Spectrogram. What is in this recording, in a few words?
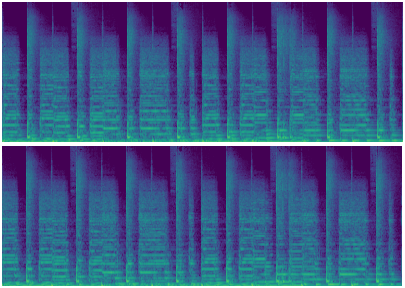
Dad Rock Guitar Beat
